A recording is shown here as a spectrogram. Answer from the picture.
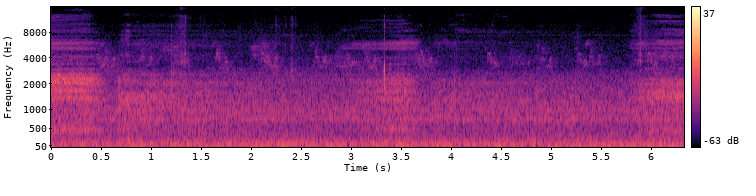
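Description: Faint outdoor background noise with a few faint, short bird chirps.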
